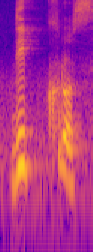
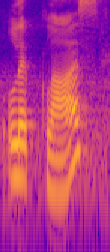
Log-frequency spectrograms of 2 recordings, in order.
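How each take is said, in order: First: The second word starts with a K sound. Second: The second word starts with a G sound. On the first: The speaker calls it wrong. "It's not k, k sound" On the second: The speaker calls it right. "It's a G. So the pronunciation should be g"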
